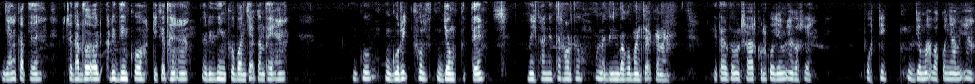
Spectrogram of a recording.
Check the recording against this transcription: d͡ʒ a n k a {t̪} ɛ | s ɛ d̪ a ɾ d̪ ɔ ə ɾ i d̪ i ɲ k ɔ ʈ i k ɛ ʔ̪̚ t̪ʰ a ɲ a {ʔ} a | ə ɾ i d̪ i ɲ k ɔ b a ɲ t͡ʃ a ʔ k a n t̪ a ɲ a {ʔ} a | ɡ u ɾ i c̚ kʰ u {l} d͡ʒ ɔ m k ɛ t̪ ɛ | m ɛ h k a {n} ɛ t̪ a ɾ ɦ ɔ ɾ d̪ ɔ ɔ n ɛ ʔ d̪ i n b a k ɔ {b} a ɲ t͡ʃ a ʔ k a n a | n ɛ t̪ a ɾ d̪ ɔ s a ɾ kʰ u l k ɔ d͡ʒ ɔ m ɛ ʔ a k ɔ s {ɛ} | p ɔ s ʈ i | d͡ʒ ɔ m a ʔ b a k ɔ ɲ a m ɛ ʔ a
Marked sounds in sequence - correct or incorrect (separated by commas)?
correct, correct, correct, correct, correct, correct, correct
